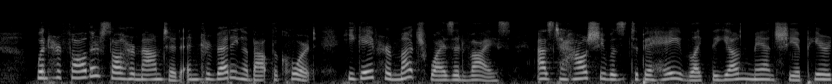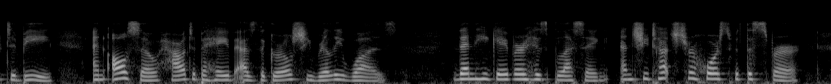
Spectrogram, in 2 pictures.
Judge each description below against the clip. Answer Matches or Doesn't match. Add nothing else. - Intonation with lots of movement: Doesn't match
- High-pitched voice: Matches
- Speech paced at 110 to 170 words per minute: Doesn't match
